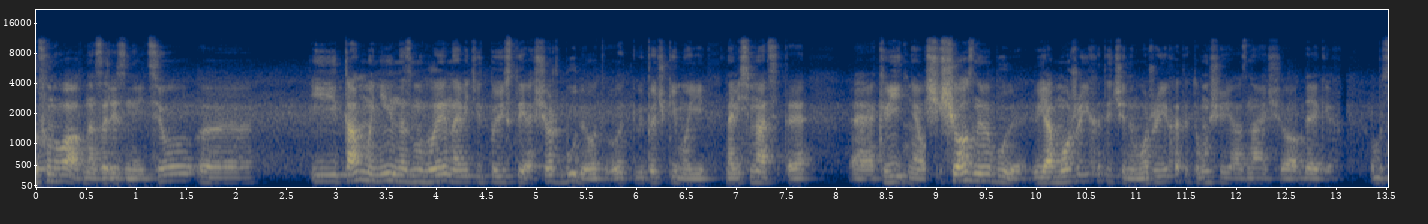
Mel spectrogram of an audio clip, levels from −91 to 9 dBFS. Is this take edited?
yes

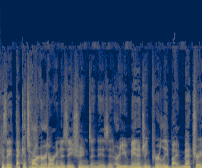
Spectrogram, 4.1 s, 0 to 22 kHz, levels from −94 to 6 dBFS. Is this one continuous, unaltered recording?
no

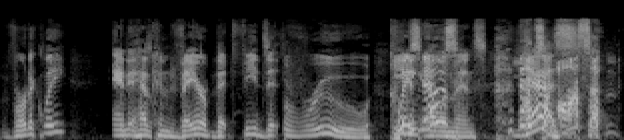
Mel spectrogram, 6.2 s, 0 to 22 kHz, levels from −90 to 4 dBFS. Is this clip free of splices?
no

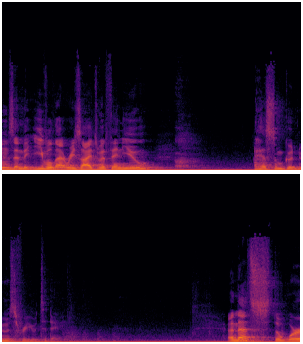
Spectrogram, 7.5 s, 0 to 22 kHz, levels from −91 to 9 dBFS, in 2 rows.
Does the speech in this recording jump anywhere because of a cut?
yes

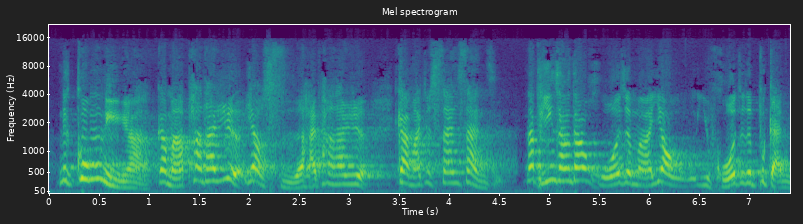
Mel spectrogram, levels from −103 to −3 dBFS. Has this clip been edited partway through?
yes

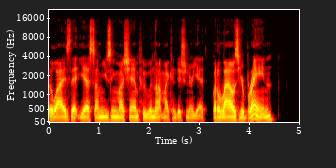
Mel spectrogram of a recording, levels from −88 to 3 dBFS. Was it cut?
yes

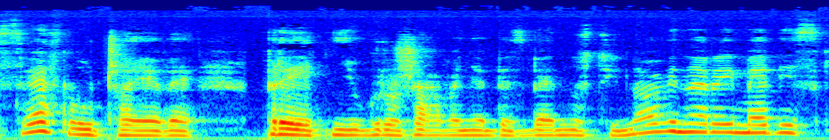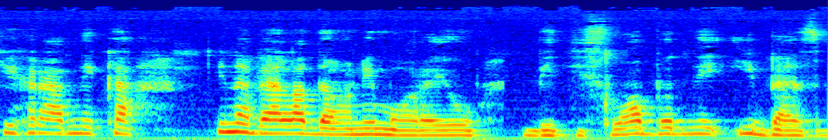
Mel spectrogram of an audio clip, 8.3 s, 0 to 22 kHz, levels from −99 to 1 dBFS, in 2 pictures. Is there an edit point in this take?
yes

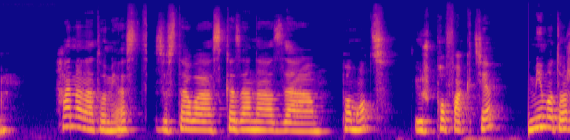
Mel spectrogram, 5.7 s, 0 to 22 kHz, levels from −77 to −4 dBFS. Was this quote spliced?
no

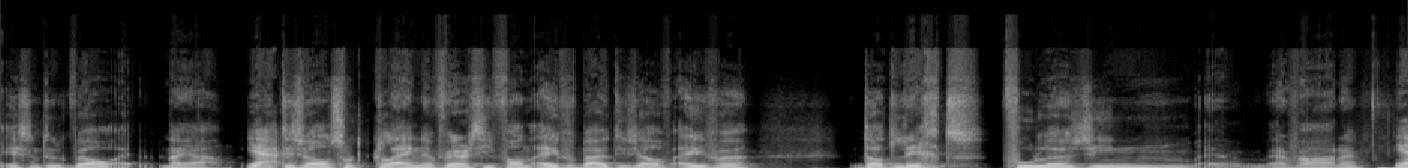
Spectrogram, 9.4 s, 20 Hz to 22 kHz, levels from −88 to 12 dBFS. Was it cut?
no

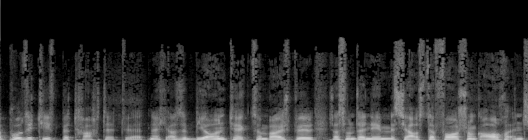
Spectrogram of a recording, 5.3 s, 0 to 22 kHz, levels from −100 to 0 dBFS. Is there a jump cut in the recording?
no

